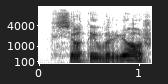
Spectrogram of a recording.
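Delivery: ear-splitting, shrill, piercing, loud shriek. A narrator reads a woman's outburst at another character, piercing shriek. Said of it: "пронзительно крикнула она".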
